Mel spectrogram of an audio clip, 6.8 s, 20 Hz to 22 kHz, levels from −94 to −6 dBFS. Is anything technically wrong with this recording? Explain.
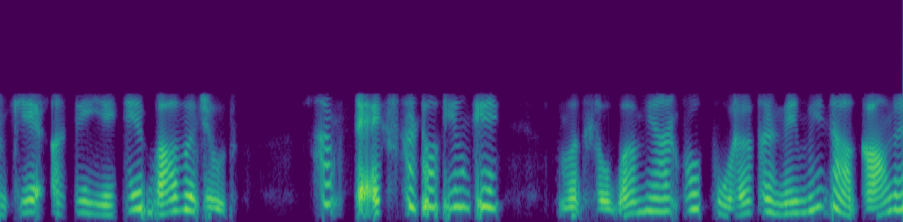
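Yes. Throughout, the speech carries Codec 2 vocoder damage. Only pitch, voicing, energy and spectral envelope survive, and the voice is resynthesised from sine waves. It sounds heavily buzzy and robotic, confined to 300 Hz to 3.7 kHz with nothing above 3.8 kHz, at a bitrate of 1.2 kbit/s.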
